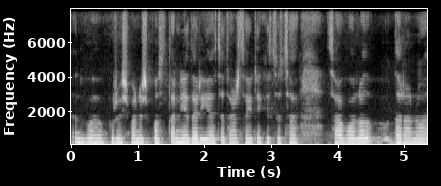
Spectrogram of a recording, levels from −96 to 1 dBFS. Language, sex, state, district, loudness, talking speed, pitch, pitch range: Bengali, female, Assam, Hailakandi, -15 LUFS, 190 wpm, 220 Hz, 215-220 Hz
